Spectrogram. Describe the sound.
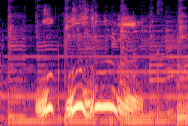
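An owl hoots loudly in a quick run of three rising-and-falling calls, with a steady low hum running underneath throughout.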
